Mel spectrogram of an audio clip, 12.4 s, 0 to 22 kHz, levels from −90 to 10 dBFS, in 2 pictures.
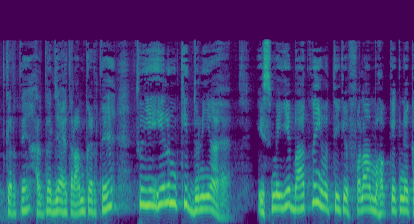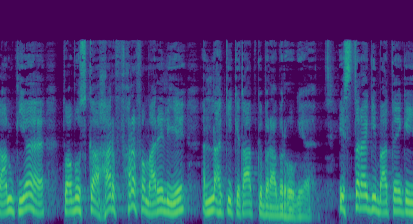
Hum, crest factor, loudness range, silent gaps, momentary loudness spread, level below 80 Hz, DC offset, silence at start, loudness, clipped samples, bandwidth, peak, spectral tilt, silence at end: none; 12 dB; 2 LU; none; 6 LU; -56 dBFS; under 0.1%; 0.1 s; -18 LUFS; under 0.1%; 11.5 kHz; -6 dBFS; -6 dB/octave; 0 s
